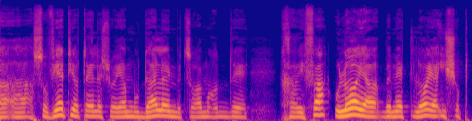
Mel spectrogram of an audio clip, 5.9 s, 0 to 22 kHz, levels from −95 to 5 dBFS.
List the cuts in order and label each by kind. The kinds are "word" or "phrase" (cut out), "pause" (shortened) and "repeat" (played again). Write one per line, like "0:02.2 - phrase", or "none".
0:04.1 - pause

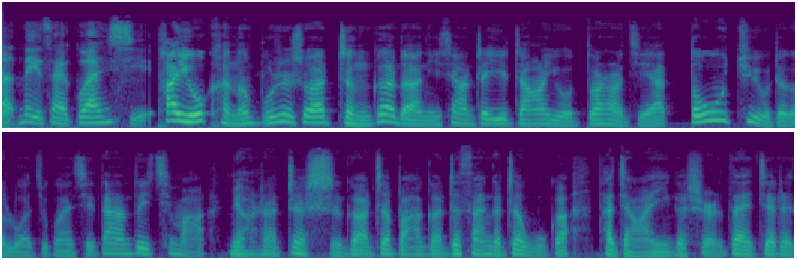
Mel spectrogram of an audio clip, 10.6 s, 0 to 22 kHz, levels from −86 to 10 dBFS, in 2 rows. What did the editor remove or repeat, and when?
0:06.7 - pause

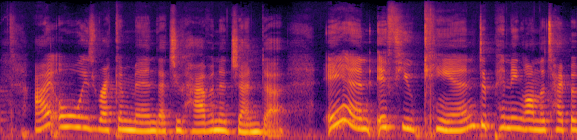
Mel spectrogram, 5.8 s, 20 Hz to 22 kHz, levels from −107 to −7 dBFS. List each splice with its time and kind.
none

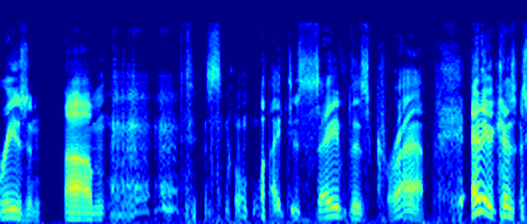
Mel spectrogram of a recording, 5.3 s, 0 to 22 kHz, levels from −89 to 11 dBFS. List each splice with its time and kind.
0:02.2 - word
0:02.9 - word

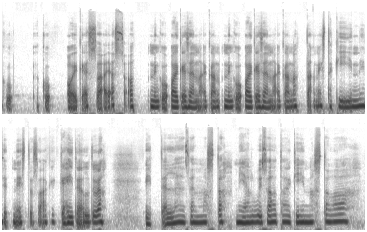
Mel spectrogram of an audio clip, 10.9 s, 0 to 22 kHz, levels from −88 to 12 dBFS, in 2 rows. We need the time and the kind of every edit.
0:03.2 - repeat
0:05.4 - word
0:07.6 - word
0:08.9 - pause

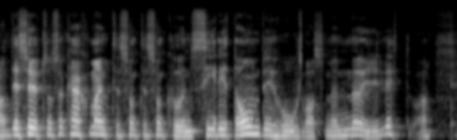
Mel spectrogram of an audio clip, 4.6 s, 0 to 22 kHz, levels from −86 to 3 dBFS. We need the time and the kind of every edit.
0:01.4 - repeat
0:02.2 - word
0:02.6 - word
0:03.0 - phrase

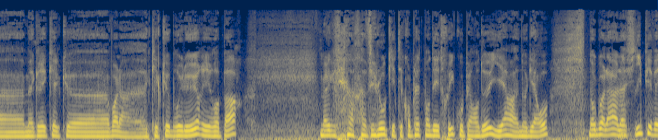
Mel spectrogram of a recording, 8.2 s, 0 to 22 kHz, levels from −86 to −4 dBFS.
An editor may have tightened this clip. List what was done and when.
none

